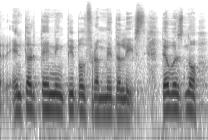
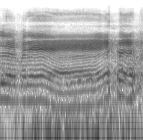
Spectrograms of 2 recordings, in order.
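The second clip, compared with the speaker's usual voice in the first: over-the-top greeting; 7 semitones higher, much slower than usual. Retold or imitated. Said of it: "I'm like".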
